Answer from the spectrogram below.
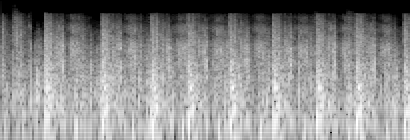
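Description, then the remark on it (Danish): Heavy, sustained gunfire as Peshmerga fighters frantically try to shoot down an Islamic State drone overhead: rapid overlapping cracks of shots firing in quick uneven bursts, loud and continuous for the whole couple of seconds, with no talking. “An IS drone was over our heads. The Peshmerga tried frantically to shoot it down.”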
